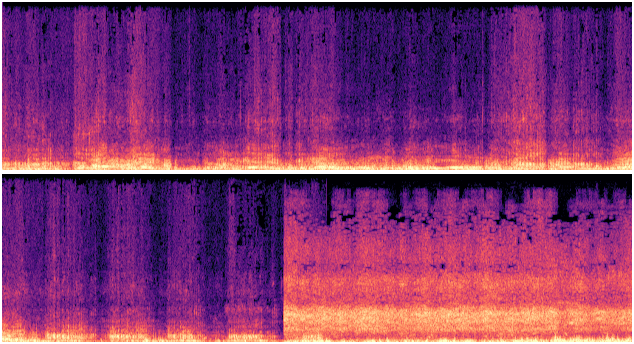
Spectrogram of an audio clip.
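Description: Lions growling and roaring in a scuffle, in short irregular bouts. About fourteen seconds in it cuts suddenly to chickens squawking in a fight over a steady harsh hiss.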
